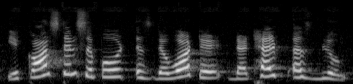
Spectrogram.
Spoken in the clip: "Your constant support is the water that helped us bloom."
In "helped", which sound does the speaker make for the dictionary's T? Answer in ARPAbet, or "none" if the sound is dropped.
none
